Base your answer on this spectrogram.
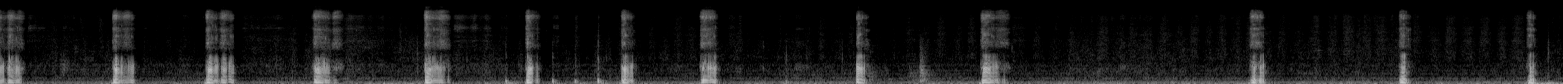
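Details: Repeated sharp snorting pulls of air through the nose, about one a second, in a long run from a Cavalier King Charles spaniel; owner suspects reverse sneezing, which is hard to stop once it starts.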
